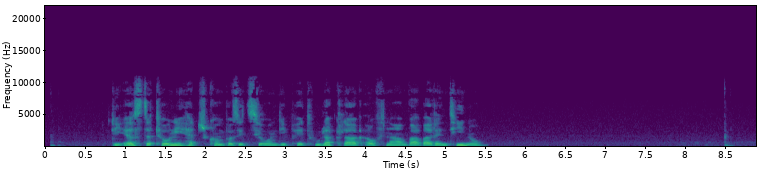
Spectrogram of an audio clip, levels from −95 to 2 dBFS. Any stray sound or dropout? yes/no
no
